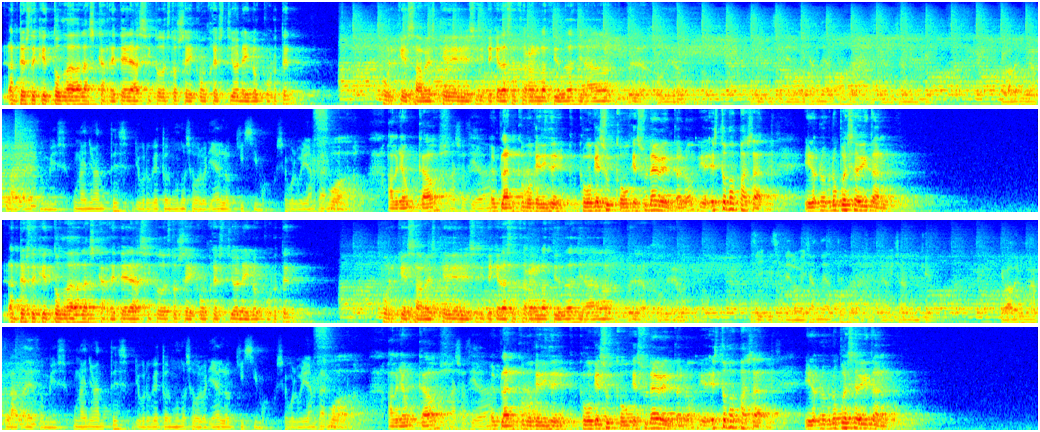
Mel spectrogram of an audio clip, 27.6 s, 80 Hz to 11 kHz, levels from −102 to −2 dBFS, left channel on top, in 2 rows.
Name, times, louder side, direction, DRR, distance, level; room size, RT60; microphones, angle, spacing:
voice 1, 0.0-3.9 5.1-9.1 17.9-18.4 18.8-19.8 20.3-25.7, left 1 dB, 20° left, 5 dB, 1.1 m, -22 dB
sound 1, 4.5-14.3, left 3 dB, 85° left, 0.9 m, -31 dB
voice 2, 5.4-6.0 7.0-7.2 8.9-9.4 10.0-12.5 13.3-18.4 19.7-20.4 20.7-21.4 24.0-24.1 24.9-25.0, equal, ahead, 8 dB, 0.7 m, -34 dB
18.5 x 6.4 x 9.1 m, 1.3 s
head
